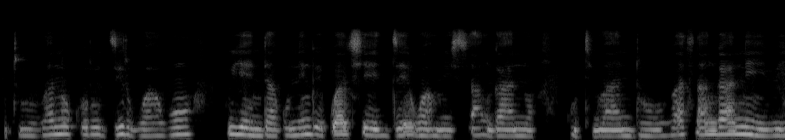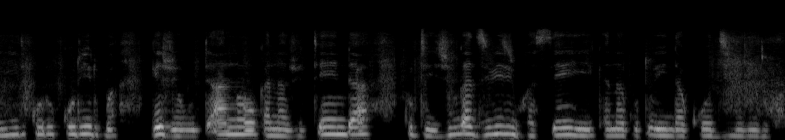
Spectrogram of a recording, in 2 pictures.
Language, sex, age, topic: Ndau, female, 25-35, health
